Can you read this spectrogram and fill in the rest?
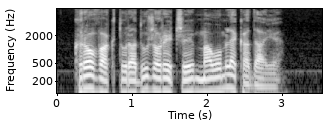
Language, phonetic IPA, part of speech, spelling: Polish, [ˈkrɔva ˈktura ˈduʒɔ ˈrɨt͡ʃɨ ˈmawɔ ˈmlɛka ˈdajɛ], proverb, krowa, która dużo ryczy, mało mleka daje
